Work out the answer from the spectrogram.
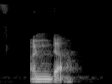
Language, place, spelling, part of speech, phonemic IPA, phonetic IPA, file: Hindi, Delhi, अंडा, noun, /əɳ.ɖɑː/, [ɐ̃ɳ.ɖäː], LL-Q1568 (hin)-अंडा.wav
- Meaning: egg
